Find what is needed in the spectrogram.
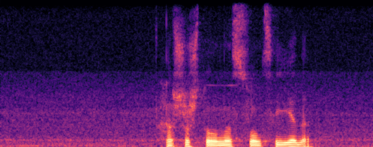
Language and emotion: Russian, neutral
